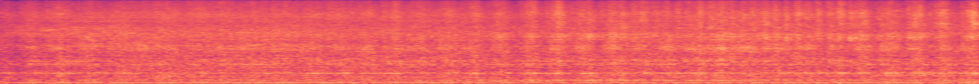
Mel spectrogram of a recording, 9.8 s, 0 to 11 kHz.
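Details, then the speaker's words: LS V8 swap with VATS deleted, at its first start, with the idle bumped up and oil pressure present, now warmed up. Steady, even low rumble with a slight lope and no knocks or misses. Idles smoothly. "Now that it's warmed up, it sounds pretty good."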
